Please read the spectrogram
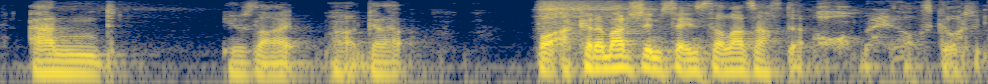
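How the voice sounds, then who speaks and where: Speaking very fast with a British accent, a man keeps his intonation fairly even while his loudness swings widely. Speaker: former Royal Marine, entrepreneur and mentor. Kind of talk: podcast interview answer. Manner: casual, conversational.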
